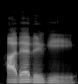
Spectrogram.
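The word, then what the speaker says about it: アレルギー: It sounds dumb, but allergy in Japanese is pronounced arerugi.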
